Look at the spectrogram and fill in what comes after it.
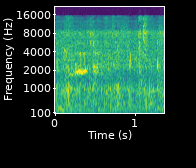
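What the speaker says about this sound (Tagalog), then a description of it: "Kasi yung ulan doon, tatama sa rep, sa likod." Steady rain falls on a roof, a dense, even hiss of drops pattering close by without pause.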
